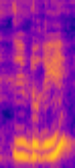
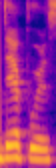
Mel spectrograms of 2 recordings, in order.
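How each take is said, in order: First: Said in the usual way. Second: Debris said as "DEB-ers", final s sounded; mispronounced word. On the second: Real, not acted. Narrator stumbles on debris in the story, sounding its final s.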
